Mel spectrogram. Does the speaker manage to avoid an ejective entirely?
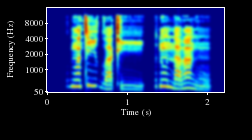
no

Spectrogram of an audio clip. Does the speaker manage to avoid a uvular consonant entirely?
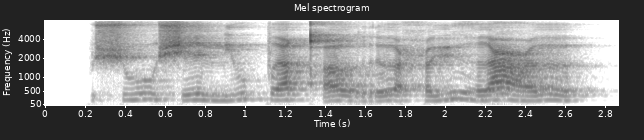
no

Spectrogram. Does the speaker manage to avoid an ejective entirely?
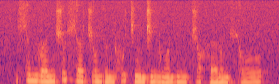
yes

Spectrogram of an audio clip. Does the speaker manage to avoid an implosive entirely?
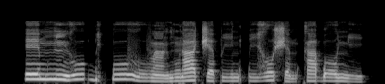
no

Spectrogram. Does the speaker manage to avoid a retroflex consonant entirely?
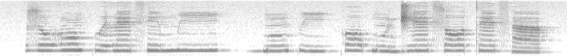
yes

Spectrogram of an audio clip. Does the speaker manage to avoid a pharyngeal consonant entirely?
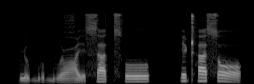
no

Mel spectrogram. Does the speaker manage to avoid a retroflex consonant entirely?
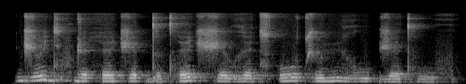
no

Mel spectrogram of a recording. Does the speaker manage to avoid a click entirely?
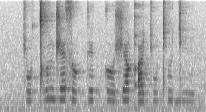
no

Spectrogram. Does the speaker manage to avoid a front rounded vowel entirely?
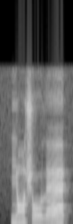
yes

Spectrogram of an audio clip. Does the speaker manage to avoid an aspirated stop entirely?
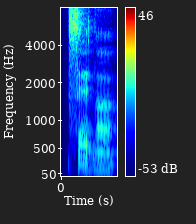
yes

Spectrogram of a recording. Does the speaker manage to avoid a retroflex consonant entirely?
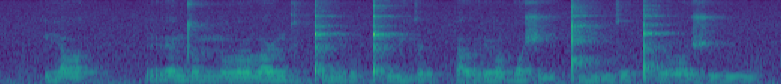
yes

